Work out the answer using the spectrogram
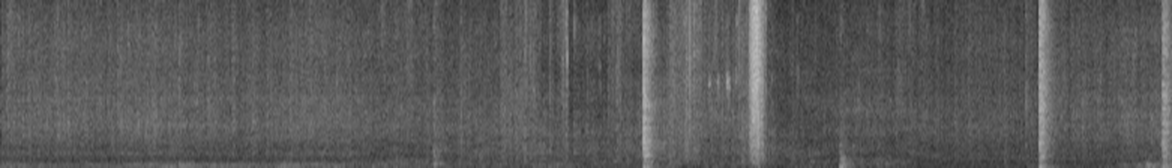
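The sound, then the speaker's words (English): A ball bounced by a boy on a hot day makes several sharp, sparse thumps at irregular intervals over a steady, faint hiss. “Shh. Stop bouncing that ball.”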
